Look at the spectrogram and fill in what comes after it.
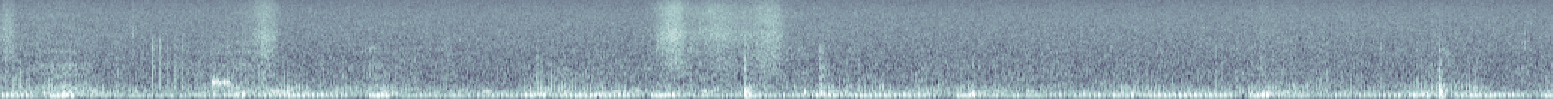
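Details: A foster kitten purrs, a steady low rumbling hum that pulses softly with each breath, among kittens about to eat and fall asleep.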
